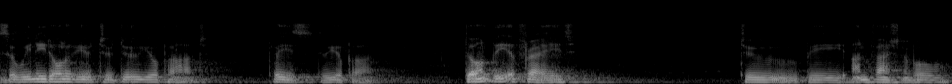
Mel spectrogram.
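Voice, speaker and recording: There is audible room echo around a man's voice. He speaks at a medium pitch with vocal fry. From England. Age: 60s. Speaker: spiritual teacher. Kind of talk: religious talk to an audience. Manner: animated.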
